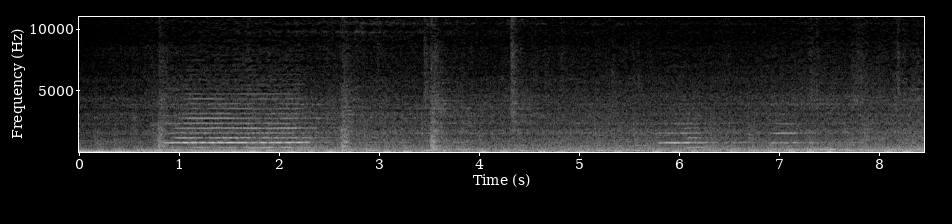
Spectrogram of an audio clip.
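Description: Passenger train pulling out of a station, its locomotive rumbling low. The horn sounds one long blast about a second in, then two short toots around six and seven seconds in, with a few sharp knocks from the cars in between.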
